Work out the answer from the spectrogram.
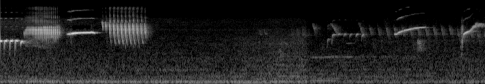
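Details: Training-song canary phrases for young birds: two bursts of dense buzzy trill, a short pause, then thin high whistled slides and chirps rising in pitch over a quiet background.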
